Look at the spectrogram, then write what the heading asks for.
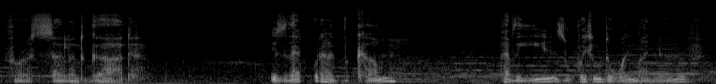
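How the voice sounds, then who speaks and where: An actor playing a weary, guilt-ridden veteran military commander in a video game, brooding and deliberate in delivery. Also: male voice, big pitch swings, music in the background, exaggerated voice. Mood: hollow, sorrowful. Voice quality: deep, gravelly. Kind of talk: dramatic video game acting.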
